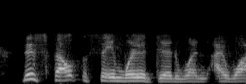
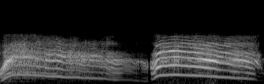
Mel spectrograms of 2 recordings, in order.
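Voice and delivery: mock announcer scream; 12 semitones higher than usual. Bleeding announcer screaming at the camera, hammed-up yell. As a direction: ham up a bleeding man's yell. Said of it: "just screaming".

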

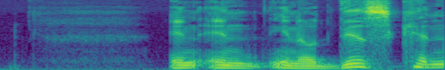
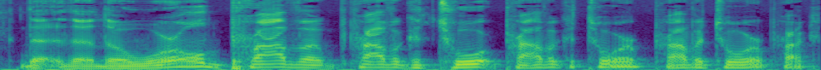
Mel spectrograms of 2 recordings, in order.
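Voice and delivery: stammering, repeated stabs at a word; real stumbling false starts; tongue-tied; 3 semitones higher than usual. Real, not acted. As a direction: trip over it, retry, then give up. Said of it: "I can't talk right".

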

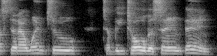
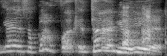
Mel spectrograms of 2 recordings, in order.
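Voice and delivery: high, laughing mock yell of teammates; retold yelling; 10 semitones higher than usual. Teammates greeting the rookie with a laughing mock yell. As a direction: imitate teammates hollering, half laughing. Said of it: "they all started yelling".

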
